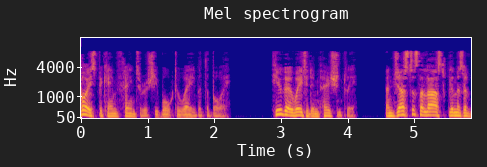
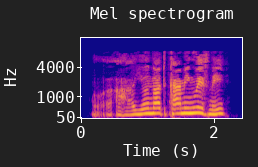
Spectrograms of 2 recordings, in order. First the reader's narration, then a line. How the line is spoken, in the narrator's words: he asked, his voice sounding young and uneasy now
